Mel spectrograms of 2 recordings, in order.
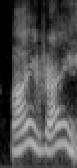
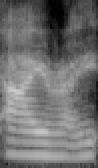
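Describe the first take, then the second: First: It is said in a sincere, agreeing tone. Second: It is said in a sarcastic, dismissive tone. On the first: The speaker agrees. "That's positive" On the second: The speaker means there is no way it will happen. "it's like, there's no way this is happening"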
